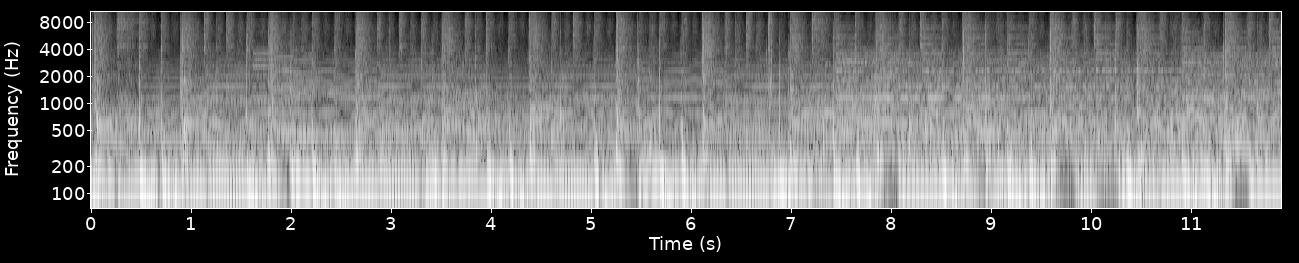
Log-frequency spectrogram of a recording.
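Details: Energetic soundtrack music with a driving beat, guitar and dense instrumentation throughout, and no animal sounds.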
